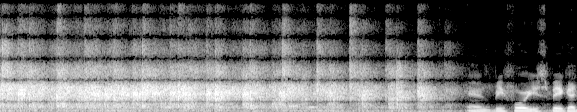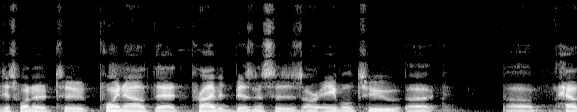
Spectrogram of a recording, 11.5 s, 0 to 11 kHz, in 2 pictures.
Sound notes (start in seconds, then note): 5.5 applause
